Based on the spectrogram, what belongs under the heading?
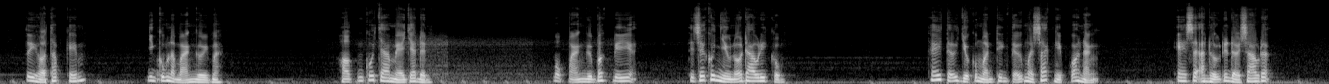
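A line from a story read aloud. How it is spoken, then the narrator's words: Angry. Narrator (Vietnamese): Hòa Hương liền tức giận nói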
